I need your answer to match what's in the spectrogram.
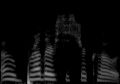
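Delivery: plain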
